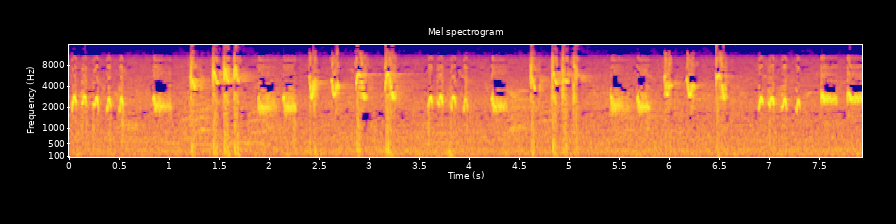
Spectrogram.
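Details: Javan bush lark kept as a cage bird sings a steady stream of short, clear whistled and buzzy high notes, alternating lower and higher phrases in brisk, varied sequences without other sounds.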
